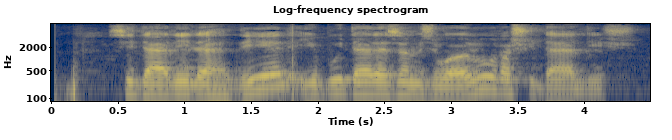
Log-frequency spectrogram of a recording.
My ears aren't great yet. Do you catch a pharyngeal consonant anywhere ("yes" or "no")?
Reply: yes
